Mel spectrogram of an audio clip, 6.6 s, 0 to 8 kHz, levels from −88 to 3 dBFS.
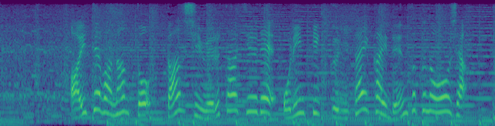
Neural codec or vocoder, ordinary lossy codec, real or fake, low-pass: none; none; real; 7.2 kHz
